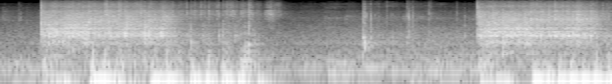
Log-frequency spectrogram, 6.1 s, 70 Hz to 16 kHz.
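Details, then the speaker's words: 2005 Polaris Trail Boss 330 that sat for years, air filter and airbox back on, contact cleaner sprayed at an intake air leak: catches and runs with a quick raised thumping idle that dips and recovers; fast idle from the leak. "um and we'll go ahead and see if it'll start anymore it's kind of idling a little fast because of the contact cleaner we sprayed on that air leag"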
